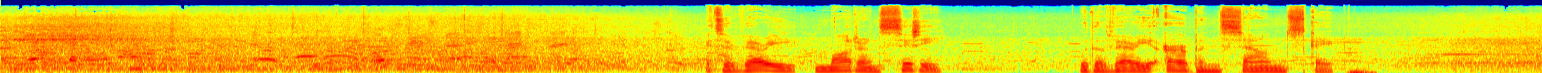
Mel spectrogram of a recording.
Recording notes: Hidden Sounds of Temple Bar. Takes his microphones into Dublin City Centre and the Temple Bar area. (A short Irish documentary commissioned by Made In Temple Bar Festival).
